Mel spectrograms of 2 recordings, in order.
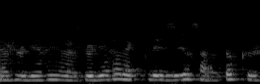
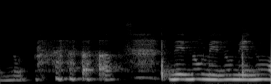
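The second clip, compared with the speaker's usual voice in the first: louder, laughing disbelief, repeating no; incredulous denial; 2 semitones higher, 3 dB louder than usual. Retold or imitated. Reader shocked by the book's twist ending, incredulous and louder. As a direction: refuse to believe the twist, half laughing.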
